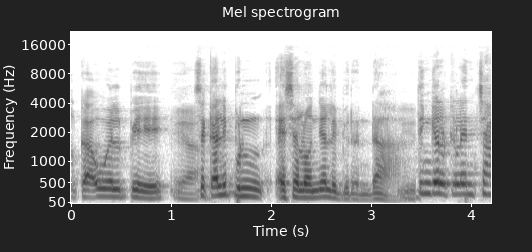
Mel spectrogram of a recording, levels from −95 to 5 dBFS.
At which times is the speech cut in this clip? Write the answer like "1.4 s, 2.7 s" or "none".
3.3 s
